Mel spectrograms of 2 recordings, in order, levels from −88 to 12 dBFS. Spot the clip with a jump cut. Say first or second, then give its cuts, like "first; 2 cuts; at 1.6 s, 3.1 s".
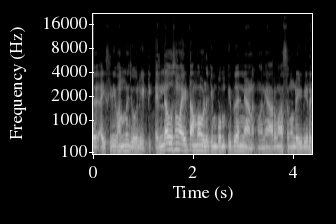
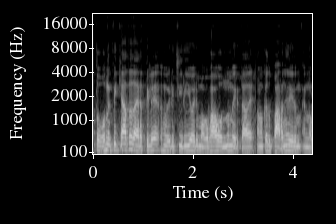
first; 1 cut; at 1.2 s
